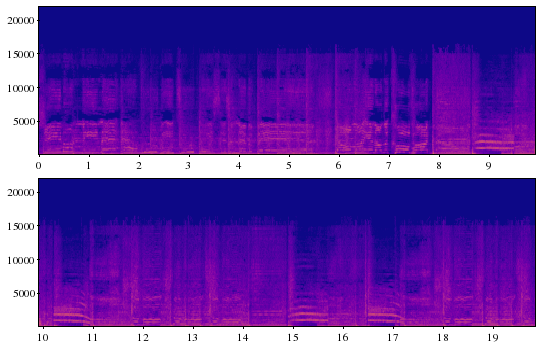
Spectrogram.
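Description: Loud, strained goat bleats and screams burst out repeatedly over a driving pop song with a heavy beat, each cry rising and falling sharply before the music carries on.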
